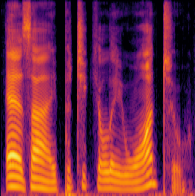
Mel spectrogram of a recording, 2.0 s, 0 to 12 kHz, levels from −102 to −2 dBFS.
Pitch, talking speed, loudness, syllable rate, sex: 155 Hz, 155 wpm, -20 LUFS, 5.0 syllables/s, female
